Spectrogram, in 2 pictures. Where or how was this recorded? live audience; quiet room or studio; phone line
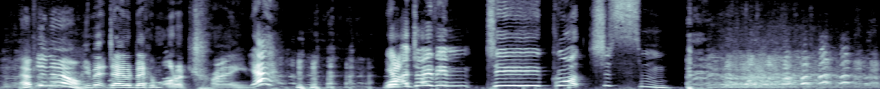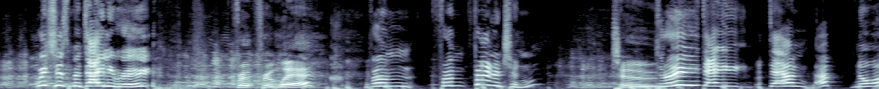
live audience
